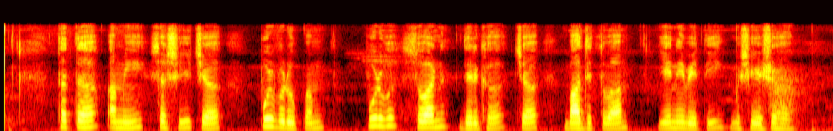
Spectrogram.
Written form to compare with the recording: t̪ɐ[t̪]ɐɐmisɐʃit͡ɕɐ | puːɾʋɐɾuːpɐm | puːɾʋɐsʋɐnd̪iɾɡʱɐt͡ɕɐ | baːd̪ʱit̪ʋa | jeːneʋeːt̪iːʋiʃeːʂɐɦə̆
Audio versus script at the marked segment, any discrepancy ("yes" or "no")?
no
